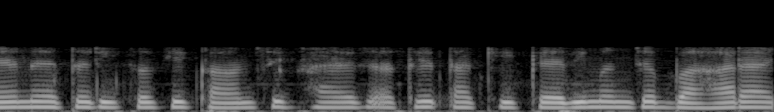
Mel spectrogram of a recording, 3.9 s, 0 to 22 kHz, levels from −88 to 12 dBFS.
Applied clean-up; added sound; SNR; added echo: neural separator model SepFormer WHAMR!.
